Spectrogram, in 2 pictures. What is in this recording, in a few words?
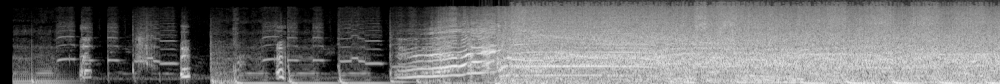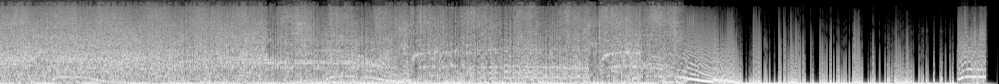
omg loud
